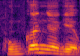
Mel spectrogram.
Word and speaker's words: 공권력: 그렇지만 분명히 발음은 공권력이에요. 공권력. 공권력 이렇게 되는 거 이렇게.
